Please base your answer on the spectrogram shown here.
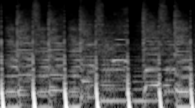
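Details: Loud electronic dance music with a heavy pounding bass beat and synth tones; no animal sounds.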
